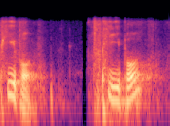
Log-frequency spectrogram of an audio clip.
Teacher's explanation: people is stressed on the first syllable right people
